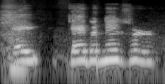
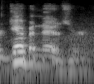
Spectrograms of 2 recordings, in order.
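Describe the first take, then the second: First: "Gabe" with a long A, as in babe; first pronunciation. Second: "Gabe" with a short E, like GEB; second pronunciation. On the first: Guest checking a panel member's name, long-A pronunciation. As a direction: say "Gabe Ebenezer" with "Gabe" as GAYB. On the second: Offering an alternative way to say a name, short-vowel pronunciation. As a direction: say "Gabe Ebenezer" starting GEB-uh. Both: Shown as a demonstration. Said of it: "Am I saying that right?".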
